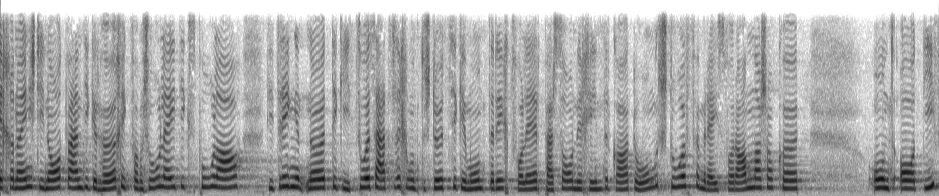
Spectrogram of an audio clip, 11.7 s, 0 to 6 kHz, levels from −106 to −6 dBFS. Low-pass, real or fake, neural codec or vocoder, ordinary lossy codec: 5.4 kHz; real; none; none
